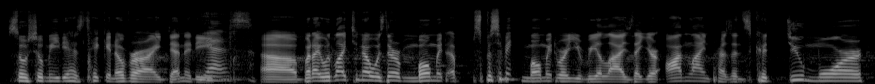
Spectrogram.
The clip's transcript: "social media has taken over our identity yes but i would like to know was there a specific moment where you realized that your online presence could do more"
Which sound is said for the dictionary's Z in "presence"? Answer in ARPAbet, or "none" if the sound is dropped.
Z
